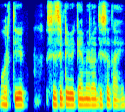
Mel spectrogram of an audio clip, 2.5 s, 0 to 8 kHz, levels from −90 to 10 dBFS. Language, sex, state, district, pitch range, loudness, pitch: Marathi, male, Maharashtra, Pune, 125-135 Hz, -14 LUFS, 130 Hz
